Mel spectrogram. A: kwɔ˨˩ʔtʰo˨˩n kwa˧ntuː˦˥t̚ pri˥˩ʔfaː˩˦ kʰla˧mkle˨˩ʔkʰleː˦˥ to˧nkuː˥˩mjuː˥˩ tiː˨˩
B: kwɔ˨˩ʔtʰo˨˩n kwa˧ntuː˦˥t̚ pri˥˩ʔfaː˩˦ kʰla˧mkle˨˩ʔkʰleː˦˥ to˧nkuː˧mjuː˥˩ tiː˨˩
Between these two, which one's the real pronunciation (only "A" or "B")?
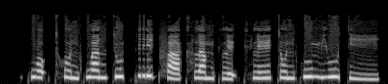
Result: A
